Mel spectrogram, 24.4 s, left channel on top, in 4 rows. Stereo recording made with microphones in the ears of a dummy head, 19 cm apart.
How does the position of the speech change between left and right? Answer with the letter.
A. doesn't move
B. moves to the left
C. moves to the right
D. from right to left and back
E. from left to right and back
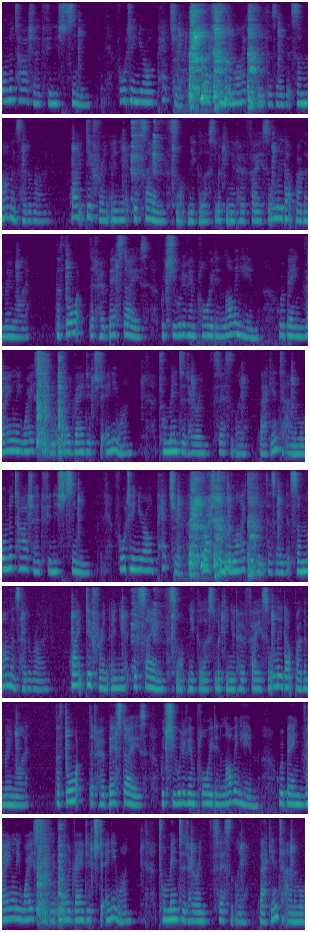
A.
